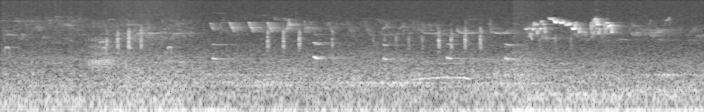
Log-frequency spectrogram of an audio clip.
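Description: Woodland songbirds singing: scattered chirps and trills, a run of quick descending notes about three seconds in, and a busier song phrase near the end, over a steady low rumble.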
